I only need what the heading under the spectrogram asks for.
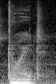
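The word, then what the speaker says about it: Doyte: It's Dwight. Dwight, okay. D-O-Y-T-E. The T is silent on the back.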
